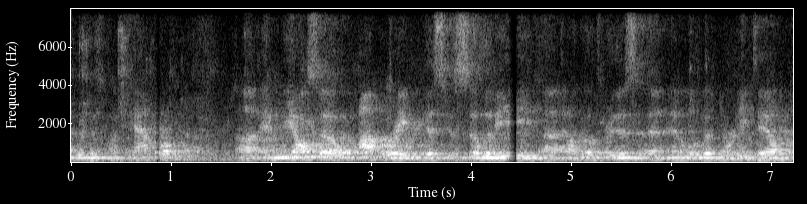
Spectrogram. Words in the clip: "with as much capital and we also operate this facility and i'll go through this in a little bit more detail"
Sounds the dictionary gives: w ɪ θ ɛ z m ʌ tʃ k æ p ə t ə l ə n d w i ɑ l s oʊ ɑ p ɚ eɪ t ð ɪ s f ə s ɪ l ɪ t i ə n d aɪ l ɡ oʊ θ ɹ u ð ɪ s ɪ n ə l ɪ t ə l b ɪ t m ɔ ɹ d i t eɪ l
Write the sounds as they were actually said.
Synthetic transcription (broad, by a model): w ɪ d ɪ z m ʌ tʃ k æ p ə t l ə n w i ɑ l s oʊ ɑ p ɚ eɪ t ð ɪ s f ə s ɪ l ɪ t i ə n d aɪ l ɡ oʊ θ ɹ u ð ɪ s ɪ n ə l ɪ t l b ɪ t m ɔ ɹ d i t eɪ l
